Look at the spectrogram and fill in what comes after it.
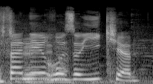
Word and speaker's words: Phanérozoïque: Euh, titre, c'était My, My Ocean Playoshin de l'album Fnar. Voilà, oh c'est super dur à prononcer, excusez-moi. – Tu peux le prononcer en français Phanérozoïque, tout deux points d'introduction, mésozoïque, cénozoïque.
